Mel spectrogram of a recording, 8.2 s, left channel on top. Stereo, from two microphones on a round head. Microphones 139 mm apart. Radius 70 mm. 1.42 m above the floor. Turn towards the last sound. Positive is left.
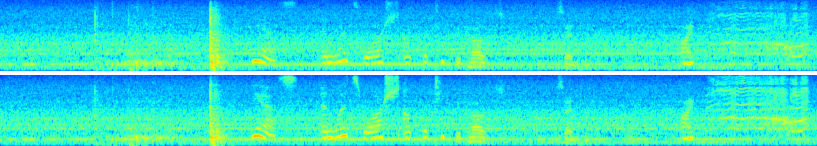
turn(degrees=-35)  # may be behind; listen again after turning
